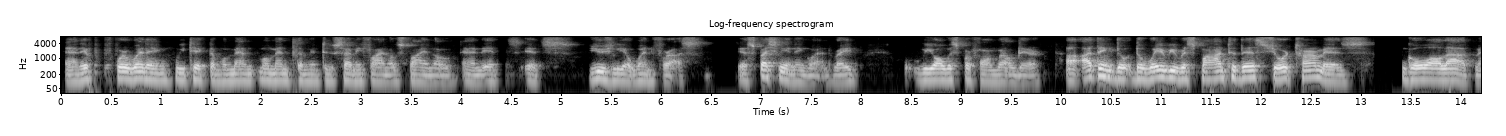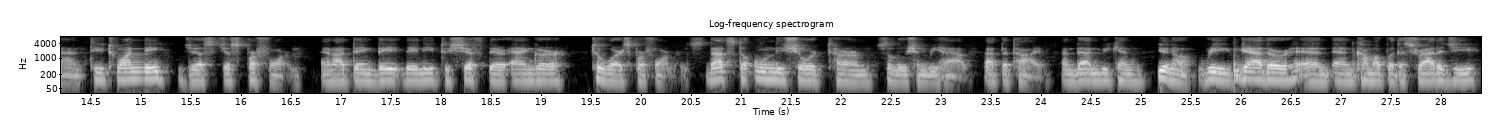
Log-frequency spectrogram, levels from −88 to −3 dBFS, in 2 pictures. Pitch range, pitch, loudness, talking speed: 105-130 Hz, 115 Hz, -21 LUFS, 180 wpm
